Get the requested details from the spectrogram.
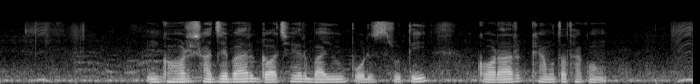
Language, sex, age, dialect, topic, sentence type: Bengali, male, 18-24, Rajbangshi, agriculture, statement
